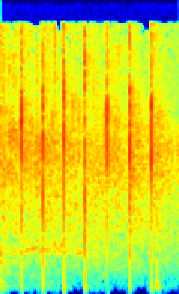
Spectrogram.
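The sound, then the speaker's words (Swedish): An audience in a church applauding, with seven sharp claps landing in a steady, even rhythm over a continuous hiss of crowd clapping, nearly in unison and moderately loud throughout. “Hörni, vi ger dem en applåd.”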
